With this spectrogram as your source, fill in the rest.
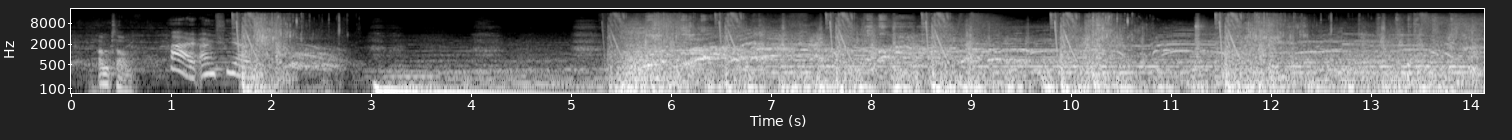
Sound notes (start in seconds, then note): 1.6 squelchy splatter; 5.4 laser beams and people screams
